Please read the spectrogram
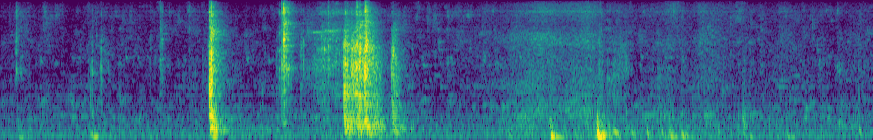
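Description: A few separate light clicks and knocks with quiet between: small toy vehicles being picked up and set down on a hard floor by hand.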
